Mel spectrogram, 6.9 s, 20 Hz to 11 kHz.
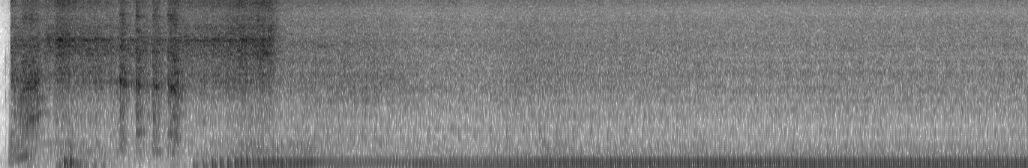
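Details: Euro-R-swapped Honda Accord, sitting 17 years, with no alternator belt, cooling or power steering: after priming, a quick crank catches cleanly and settles into a steady, even idle with no misses or knocks. Normal start and idle.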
